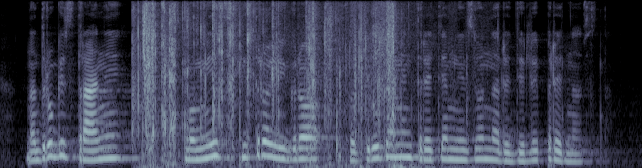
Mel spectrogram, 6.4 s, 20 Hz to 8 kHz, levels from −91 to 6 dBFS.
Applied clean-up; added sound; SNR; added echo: none; Tearing; 3 dB; none.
